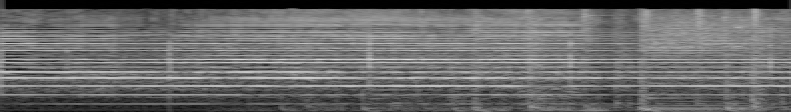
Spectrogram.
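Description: A train rumbles at Patna railway station, loud and steady, with a sustained horn-like tone held above the rolling clatter of wagons and a few sharper knocks toward the end.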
